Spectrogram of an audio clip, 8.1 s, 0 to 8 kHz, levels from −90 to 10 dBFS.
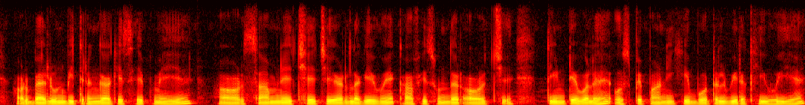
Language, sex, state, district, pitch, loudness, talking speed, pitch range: Hindi, male, Bihar, Araria, 100 Hz, -20 LUFS, 230 wpm, 100-105 Hz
